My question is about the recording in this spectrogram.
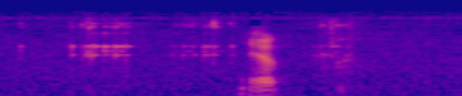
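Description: Faint, short metallic clinks of steel masonry drill bits being handled, with a single spoken "yep" about halfway through.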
